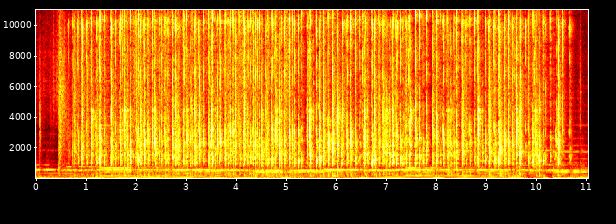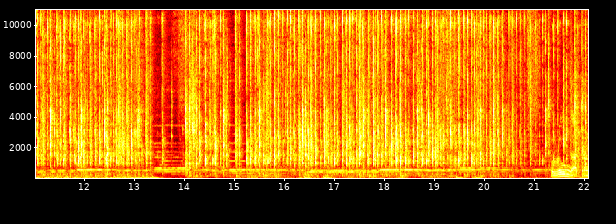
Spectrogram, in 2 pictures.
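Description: Typing on a Keychron V10 Alice-layout keyboard fitted with light red switches, a dense continuous clatter of keystrokes running throughout over steady background music, with a brief dip near the middle.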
